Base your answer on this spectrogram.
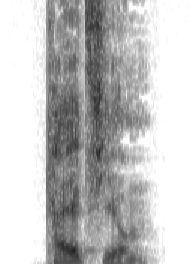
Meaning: alternative form of Kalzium
- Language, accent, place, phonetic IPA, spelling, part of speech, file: German, Germany, Berlin, [ˈkalt͡si̯ʊm], Calcium, noun, De-Calcium.ogg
